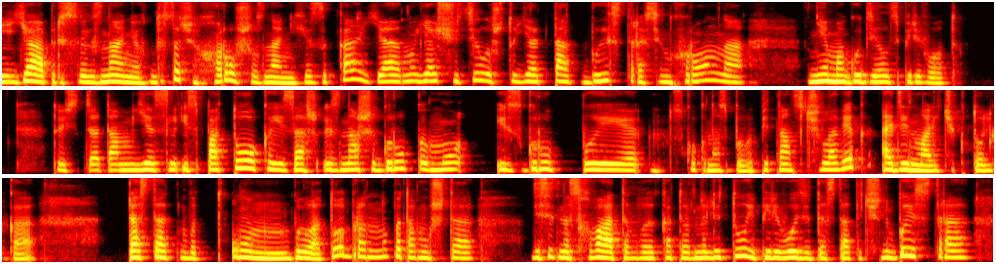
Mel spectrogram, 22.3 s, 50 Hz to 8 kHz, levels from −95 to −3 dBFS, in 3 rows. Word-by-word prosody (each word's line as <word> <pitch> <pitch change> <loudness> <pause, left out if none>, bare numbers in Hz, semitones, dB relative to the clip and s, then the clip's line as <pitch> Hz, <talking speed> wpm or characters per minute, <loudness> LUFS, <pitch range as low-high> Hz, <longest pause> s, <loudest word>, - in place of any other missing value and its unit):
я 235 -4 +7
при 215 -2 -5
своих 200 +2 0
знаниях, 200 -3 +2
достаточно 215 +2 -2
хороших 220 -1 -1
знаниях 190 -1 0
языка, 210 +9 -3
я 225 0 +1
ну 230 +2 -2
я 240 +1 +1
ощутила, 240 +1 -3
что 230 +1 -8
я 225 +1 0
так 220 -1 -2
быстро, 230 +1 -2
синхронно 215 +1 -3 0.5
не 225 +2 +6
могу 225 -1 +6
делать 210 -1 -1
перевод. 190 -4 -4 0.6
То - - -7
есть, 195 0 -7
а, 205 - -1
там 205 0 0
если 220 +1 +2
из 220 -1 -3
потока, 255 +4 +2
из 210 -3 0
аш 210 -4 +1
из 215 -1 -2
нашей 220 0 +1
группы, 240 0 0
мо 230 +2 -1 0.2
из 210 -3 -2
группы, 220 -3 +2
м, 180 -2 -11
скока 210 -2 -8
нас 190 -1 -2
было? 180 -1 -4
15 210 0 -3
человек. 245 +9 0
1 220 -2 +5
мальчик 185 -1 0
только, 190 -2 -3 0.7
достат 230 0 +4
вот 195 -3 -2 0.2
он 195 -5 +3
был 210 0 +3
отобран. 250 +6 0
Ну 245 - -3
потому 220 -5 0
что 200 -1 -4 0.4
действительно 220 0 0
схватывает 210 -2 +2
который 205 -1 -3
на 210 - +4
лету 225 +6 +1
и 235 - +2
переводит 215 -2 +3
достаточно 200 +3 -3
быстро. 245 -3 0
215 Hz, 165 wpm, -24 LUFS, 200-230 Hz, 0.7 s, я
